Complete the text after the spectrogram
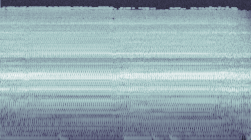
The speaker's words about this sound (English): Do the buzzer. Do the horrible buzzer.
